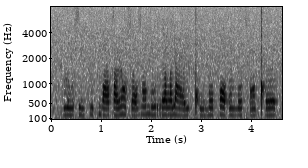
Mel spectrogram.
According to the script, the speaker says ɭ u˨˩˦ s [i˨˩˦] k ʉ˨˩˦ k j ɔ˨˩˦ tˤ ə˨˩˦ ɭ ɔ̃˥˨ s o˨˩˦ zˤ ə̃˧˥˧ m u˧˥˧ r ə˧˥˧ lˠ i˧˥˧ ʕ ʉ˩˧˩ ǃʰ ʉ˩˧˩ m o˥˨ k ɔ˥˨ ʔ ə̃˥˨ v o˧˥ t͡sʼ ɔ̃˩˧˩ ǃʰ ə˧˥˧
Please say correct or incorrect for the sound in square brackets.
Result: correct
